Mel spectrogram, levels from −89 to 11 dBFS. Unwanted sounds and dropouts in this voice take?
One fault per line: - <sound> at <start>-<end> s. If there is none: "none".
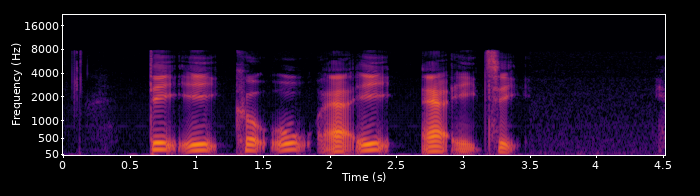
none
